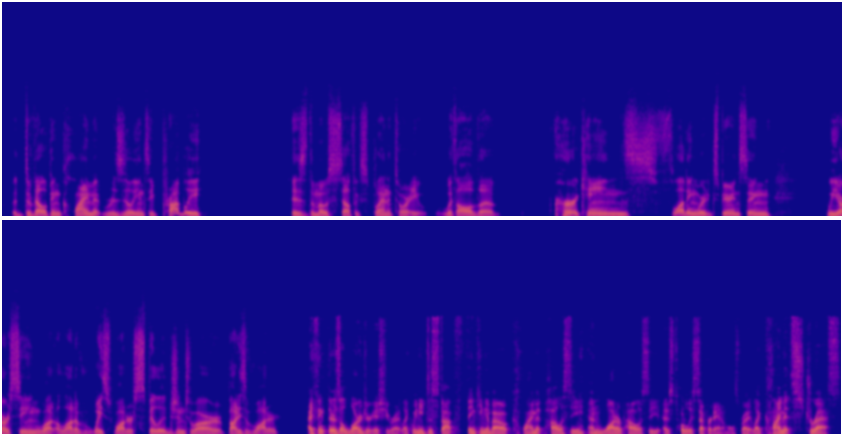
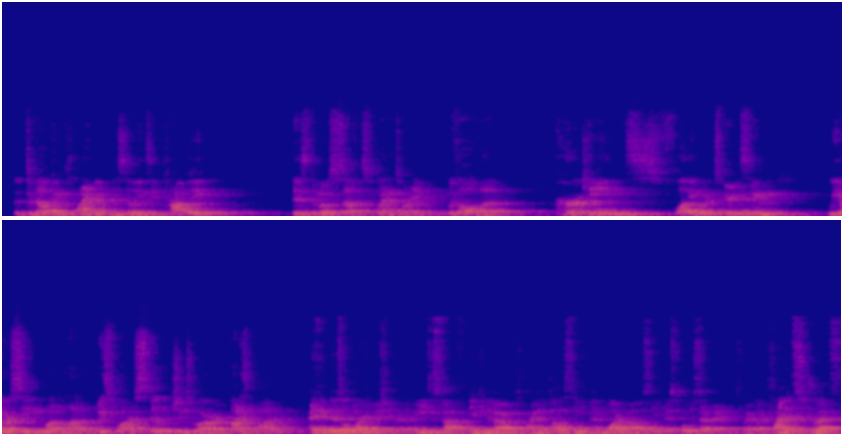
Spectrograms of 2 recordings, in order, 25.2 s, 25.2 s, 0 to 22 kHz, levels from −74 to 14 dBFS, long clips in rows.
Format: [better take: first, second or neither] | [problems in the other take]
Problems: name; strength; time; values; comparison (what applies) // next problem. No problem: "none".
first | off-mic speech; far // room echo; strong; dies away in 1.7 s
